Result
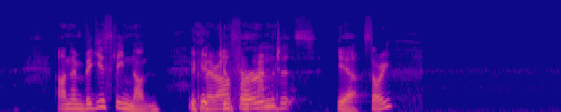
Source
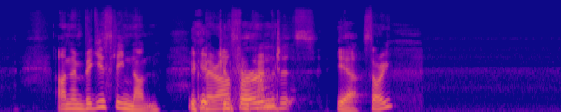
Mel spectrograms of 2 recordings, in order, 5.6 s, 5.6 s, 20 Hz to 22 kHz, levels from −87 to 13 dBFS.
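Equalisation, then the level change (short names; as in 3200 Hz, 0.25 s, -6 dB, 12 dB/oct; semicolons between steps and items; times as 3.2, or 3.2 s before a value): Bessel low-pass 7700 Hz, order 4; -7.5 dB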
